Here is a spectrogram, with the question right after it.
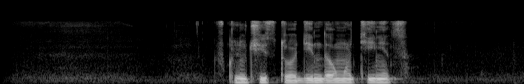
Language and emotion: Russian, neutral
